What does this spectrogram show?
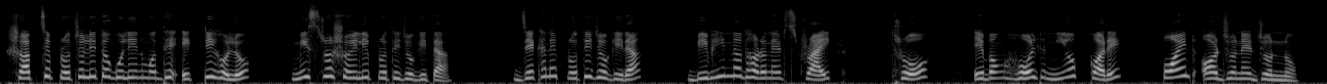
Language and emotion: Bengali, neutral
